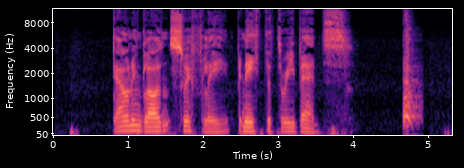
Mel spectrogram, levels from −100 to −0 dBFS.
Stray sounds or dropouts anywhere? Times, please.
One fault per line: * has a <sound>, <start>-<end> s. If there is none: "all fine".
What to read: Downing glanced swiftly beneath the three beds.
* has a bark, 4.7-5.0 s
